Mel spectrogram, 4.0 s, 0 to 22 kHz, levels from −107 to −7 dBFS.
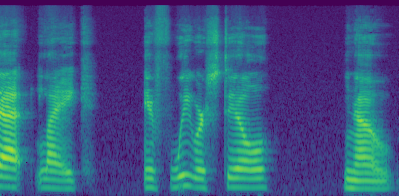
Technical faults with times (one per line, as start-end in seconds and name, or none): none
